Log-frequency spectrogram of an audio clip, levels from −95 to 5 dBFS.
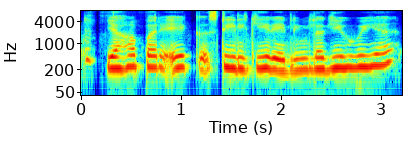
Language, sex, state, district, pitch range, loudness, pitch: Hindi, female, Jharkhand, Ranchi, 220-245 Hz, -15 LUFS, 230 Hz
